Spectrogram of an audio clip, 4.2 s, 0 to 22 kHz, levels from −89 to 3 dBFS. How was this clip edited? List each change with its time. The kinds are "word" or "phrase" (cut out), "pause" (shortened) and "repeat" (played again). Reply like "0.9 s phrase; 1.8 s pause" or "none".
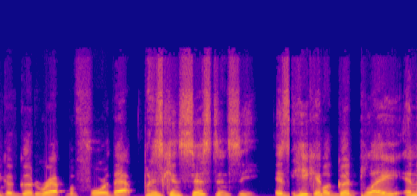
1.3 s word; 2.9 s word; 3.2 s word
